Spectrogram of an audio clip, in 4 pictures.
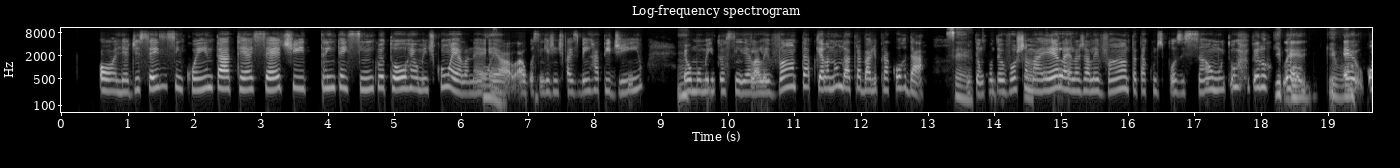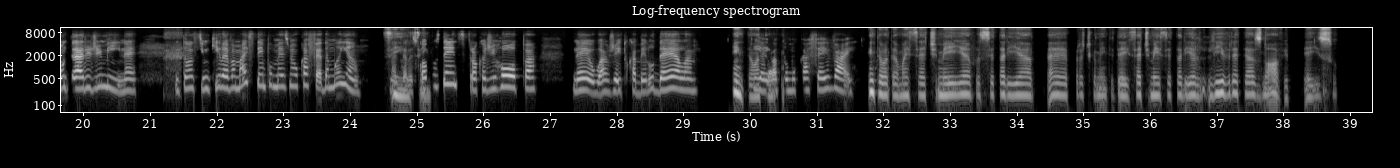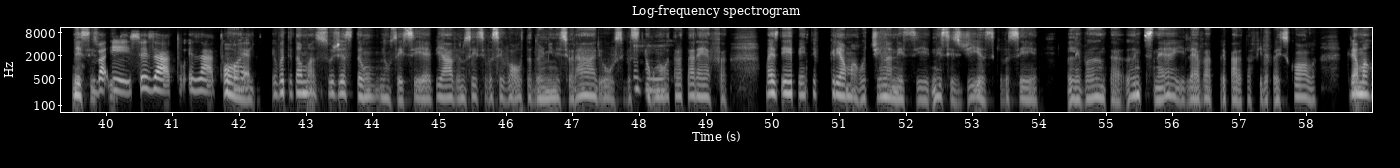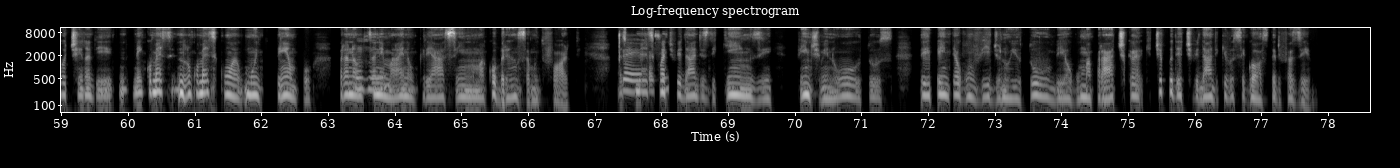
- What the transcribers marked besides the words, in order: tapping
- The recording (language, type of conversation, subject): Portuguese, advice, Por que eu sempre adio começar a praticar atividade física?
